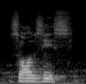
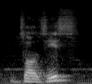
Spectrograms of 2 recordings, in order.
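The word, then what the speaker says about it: Tzortzis: Hamzah Zozis. Ejaan dia T-Z-O-R-T-Z-I-S, kalau tak salah saya ejaan dia Hamzah Zozis.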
